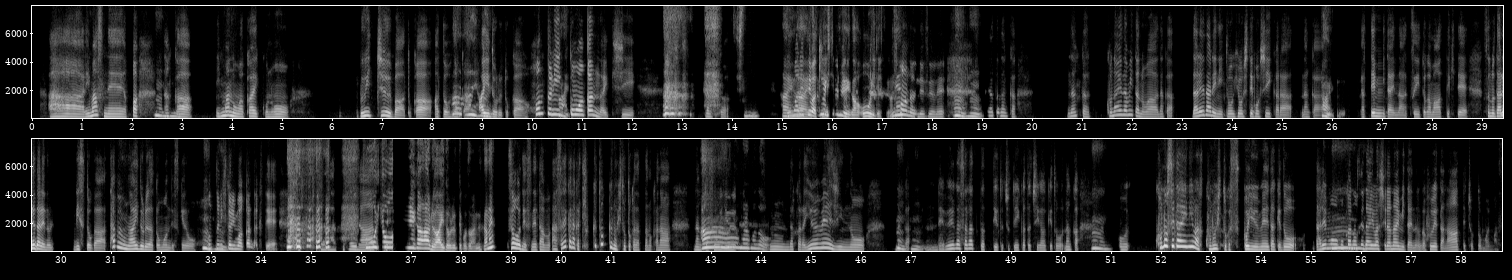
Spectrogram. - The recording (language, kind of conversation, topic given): Japanese, podcast, 普段、SNSの流行にどれくらい影響されますか？
- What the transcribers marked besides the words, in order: chuckle; chuckle; other noise; laugh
